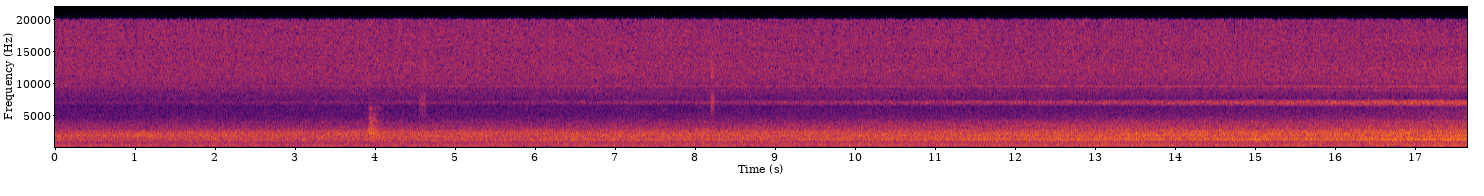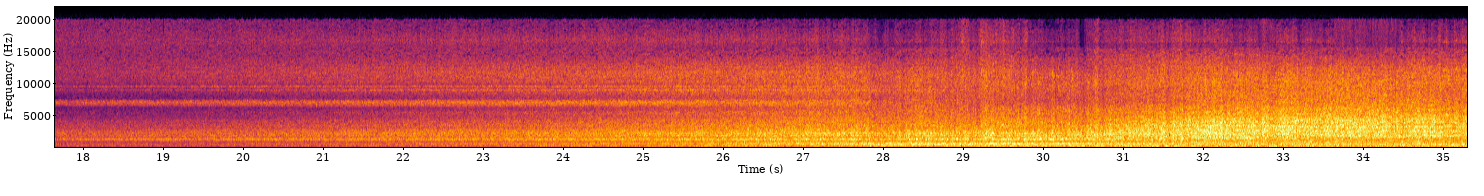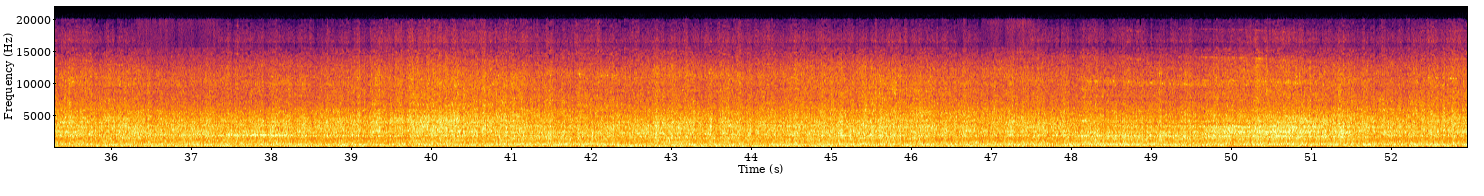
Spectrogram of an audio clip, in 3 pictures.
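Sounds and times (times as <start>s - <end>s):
freight train rumbling past: 16.6s - 52.9s.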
